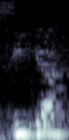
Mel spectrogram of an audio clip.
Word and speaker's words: silla: That's the second to last syllable. It's not mesa, it's mesa, mesa, okay? Follows the rule, okay? Silla means chair.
